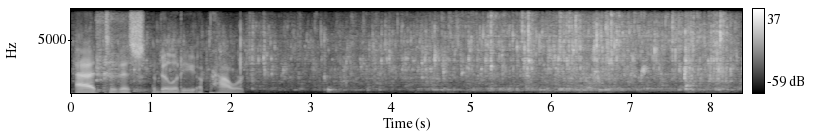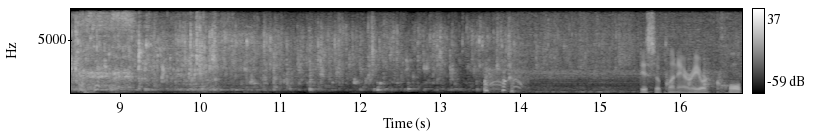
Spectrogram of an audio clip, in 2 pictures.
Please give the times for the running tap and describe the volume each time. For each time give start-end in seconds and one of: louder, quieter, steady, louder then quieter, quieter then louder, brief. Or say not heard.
0.0-16.7 louder then quieter.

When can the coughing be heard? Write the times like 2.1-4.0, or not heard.
0.3-1.1, 8.4-9.2, 13.5-14.1.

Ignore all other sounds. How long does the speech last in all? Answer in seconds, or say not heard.
3 s.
